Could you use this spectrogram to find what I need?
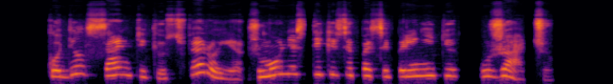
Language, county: Lithuanian, Kaunas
